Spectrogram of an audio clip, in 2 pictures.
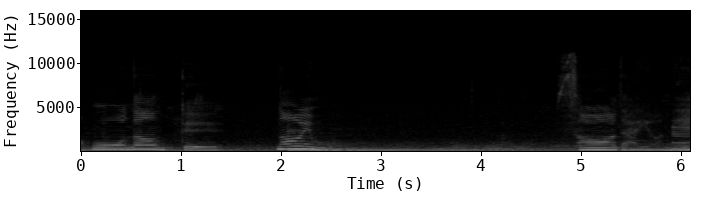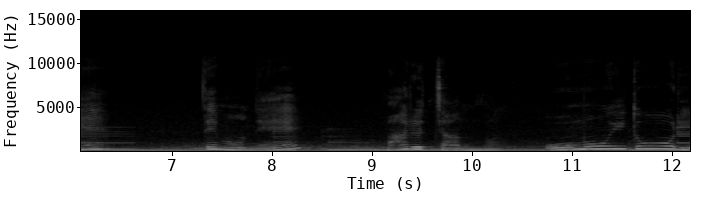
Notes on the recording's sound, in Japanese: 毎回、乳飲児を抱きながら、おぶりながら録音しています笑。寝息が入っているかもしれません。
